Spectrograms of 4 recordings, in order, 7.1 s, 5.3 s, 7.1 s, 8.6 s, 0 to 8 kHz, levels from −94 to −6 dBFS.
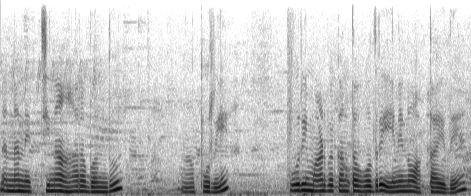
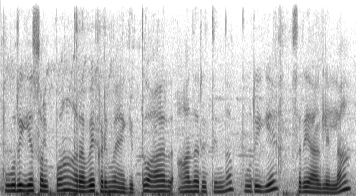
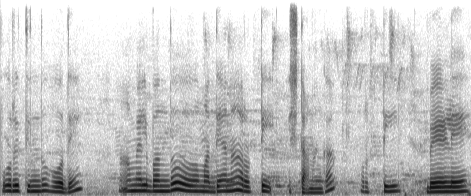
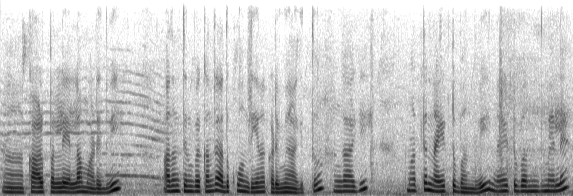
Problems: none marked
